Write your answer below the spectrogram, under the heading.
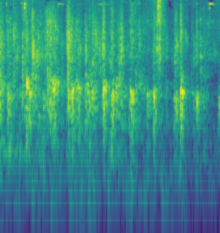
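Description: A crowd applauds with steady, dense clapping, many hands overlapping into a continuous crackle that swells slightly in spots and holds for several seconds at a moderate, fairly soft level.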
